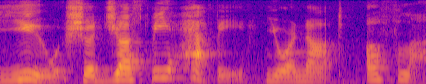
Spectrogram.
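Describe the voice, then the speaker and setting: Using a put-on character voice, a woman speaks at a very slow pace with a medium pitch. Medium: read story. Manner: menacing, smug.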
